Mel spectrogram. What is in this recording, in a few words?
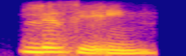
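"lysine", Indian English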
